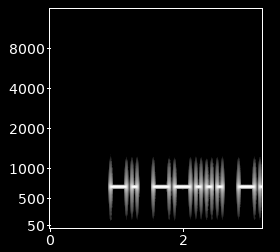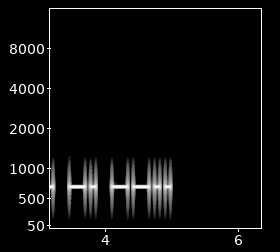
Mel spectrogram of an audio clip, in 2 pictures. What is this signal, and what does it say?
Morse code, heard as a keyed tone, about 15 wpm, 700 Hz. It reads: N7NNZ
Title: USA Call Signs - 5 Characters - 15wpm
